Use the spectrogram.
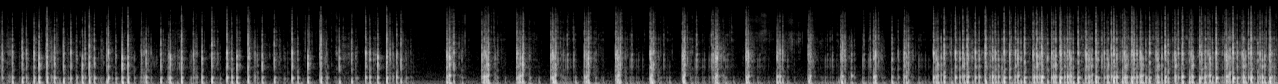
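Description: Fingers tap on a cardboard soap box, making short, dry, hollow knocks with a low thump and almost no ring. A fast, dense flurry of taps gives way after a brief pause to slower, evenly spaced knocks. Then quick, busy tapping resumes to the end.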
